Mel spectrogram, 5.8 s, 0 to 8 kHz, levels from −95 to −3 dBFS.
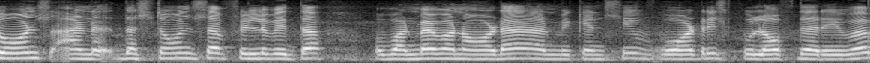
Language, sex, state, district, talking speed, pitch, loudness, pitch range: English, female, Punjab, Fazilka, 225 wpm, 220 Hz, -16 LUFS, 210-235 Hz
